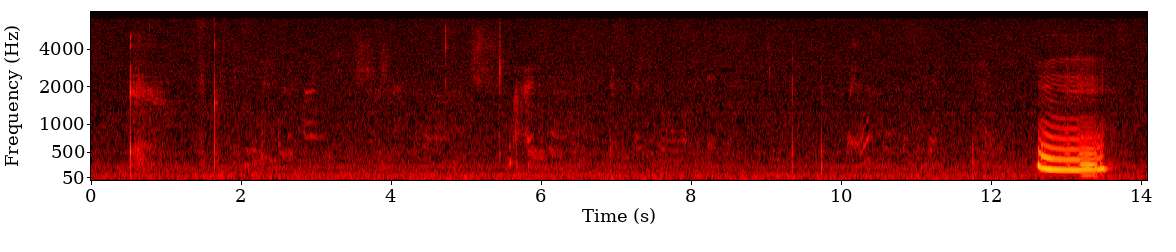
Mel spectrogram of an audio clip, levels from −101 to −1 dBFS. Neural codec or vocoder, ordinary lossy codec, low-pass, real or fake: none; none; 7.2 kHz; real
